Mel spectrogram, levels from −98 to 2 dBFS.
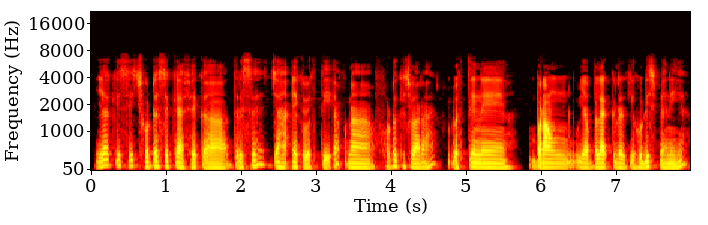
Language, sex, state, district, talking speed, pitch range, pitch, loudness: Hindi, male, Uttar Pradesh, Gorakhpur, 195 wpm, 100-125 Hz, 105 Hz, -24 LUFS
